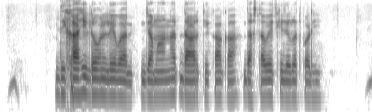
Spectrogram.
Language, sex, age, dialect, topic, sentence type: Chhattisgarhi, male, 18-24, Eastern, banking, question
